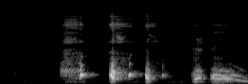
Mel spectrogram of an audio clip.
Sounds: Throat clearing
